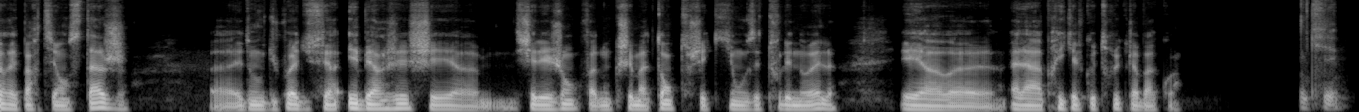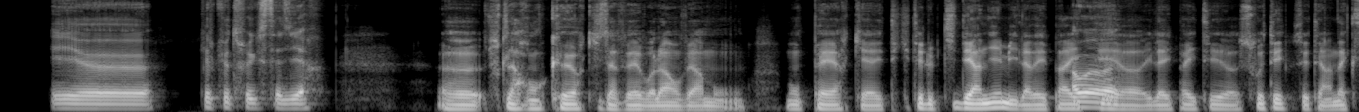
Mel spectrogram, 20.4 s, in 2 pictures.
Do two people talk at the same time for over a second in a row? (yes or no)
no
